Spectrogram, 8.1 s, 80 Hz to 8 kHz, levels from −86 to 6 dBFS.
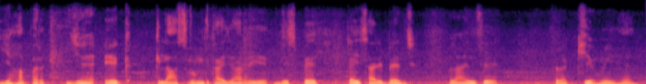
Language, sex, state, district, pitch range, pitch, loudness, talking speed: Hindi, male, Uttar Pradesh, Lucknow, 100-120 Hz, 110 Hz, -16 LUFS, 150 wpm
